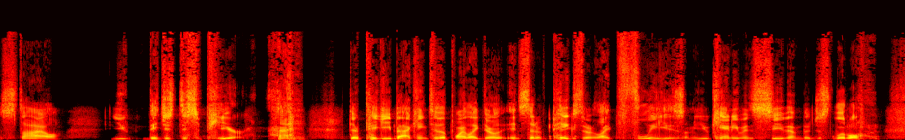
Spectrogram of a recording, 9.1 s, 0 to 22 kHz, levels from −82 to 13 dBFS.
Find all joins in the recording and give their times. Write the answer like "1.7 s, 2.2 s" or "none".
none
